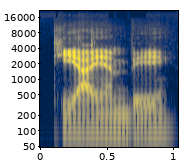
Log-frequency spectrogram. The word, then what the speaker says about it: Timb: I think it's Timb is how he pronounces his name. It's Timb. I'm thinking of it kind of like Timberlands, you know, Tim's.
